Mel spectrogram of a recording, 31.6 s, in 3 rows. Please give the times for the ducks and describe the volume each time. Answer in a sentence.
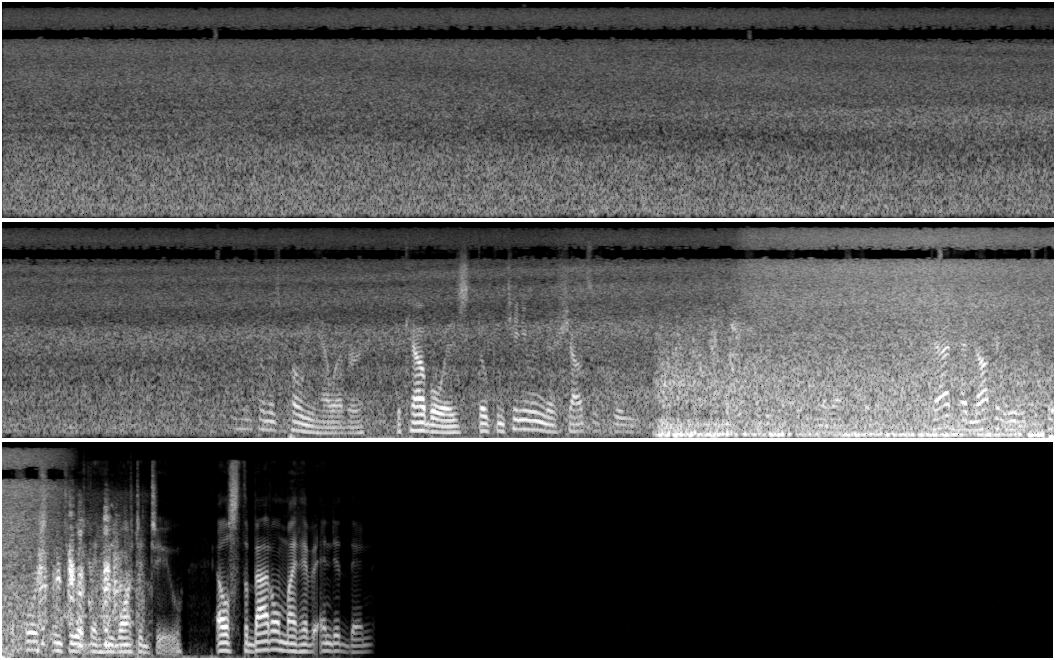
You can hear the ducks from 17.0 to 22.5 s, getting quieter then louder.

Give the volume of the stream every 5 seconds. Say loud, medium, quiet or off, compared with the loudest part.
medium, medium, medium, loud, loud, off, off.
